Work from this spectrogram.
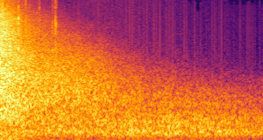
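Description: A single gunshot effect: a loud, close blast that lands at once and rolls away into a long, fading rumbling tail, with nothing else heard.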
